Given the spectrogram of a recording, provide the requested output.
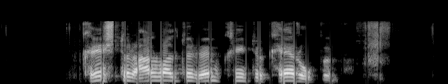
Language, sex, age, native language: Icelandic, male, 70-79, Icelandic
